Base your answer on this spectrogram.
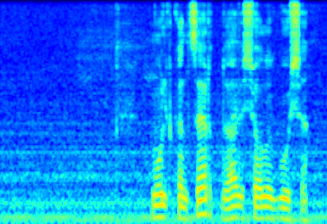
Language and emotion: Russian, neutral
